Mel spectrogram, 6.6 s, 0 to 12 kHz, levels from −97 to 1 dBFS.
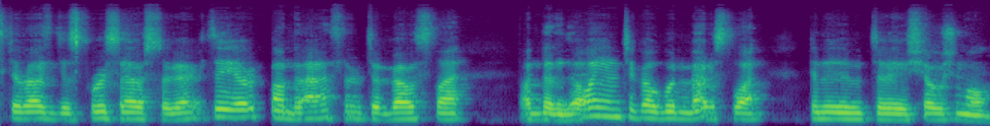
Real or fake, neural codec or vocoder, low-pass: fake; codec, 24 kHz, 0.9 kbps, WavTokenizer, medium music audio release; 10.8 kHz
